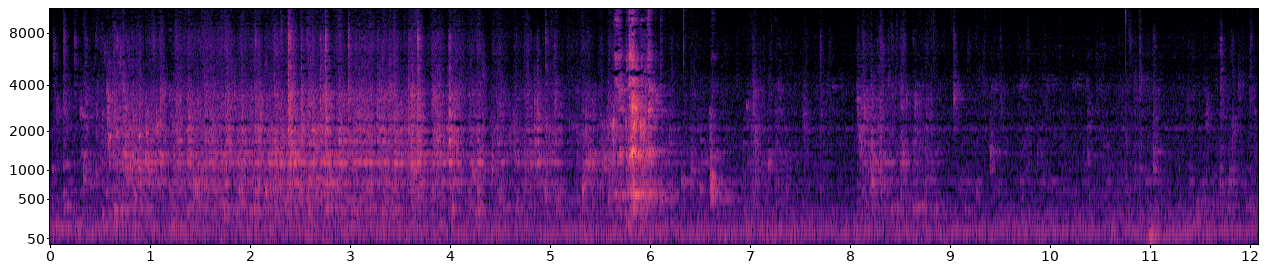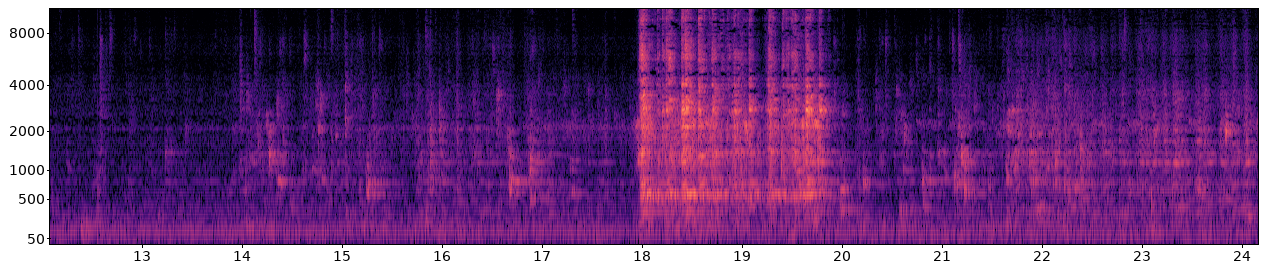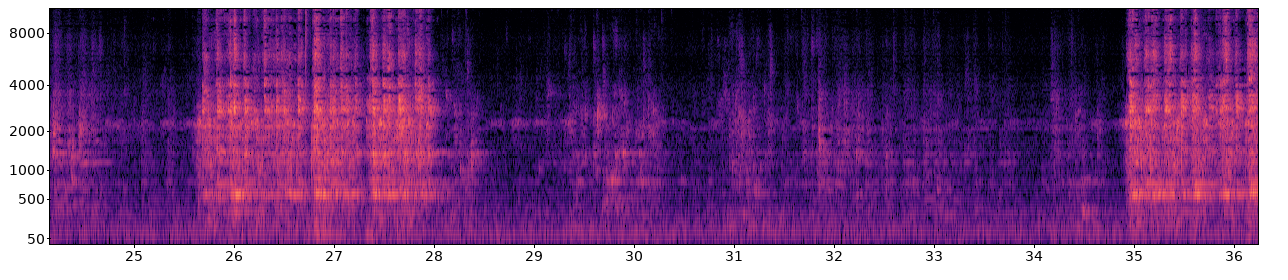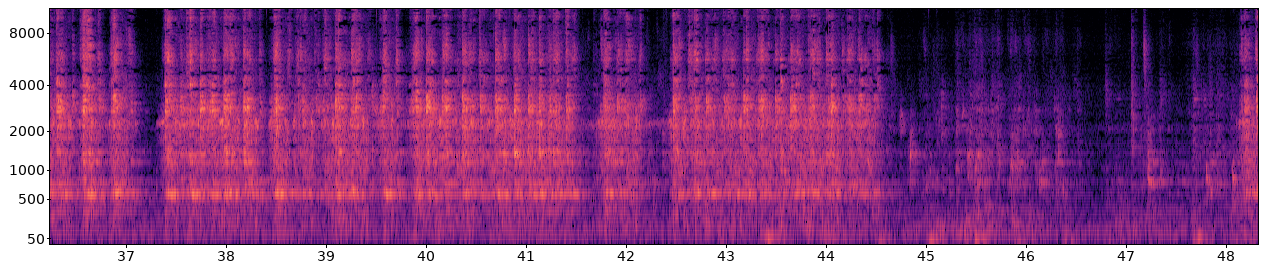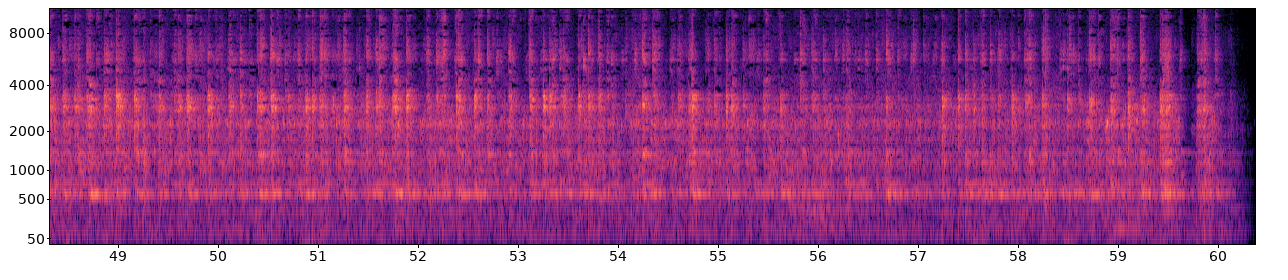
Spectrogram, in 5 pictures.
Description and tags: Radiator - Filling up with water, steam noise begin
Radiator filling up with water, hollow metallic liquid sound, radiator beginning to blow steam, clanging noise. Miscellaneous clicks and pops.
